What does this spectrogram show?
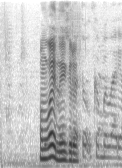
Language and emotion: Russian, neutral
